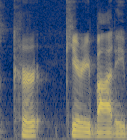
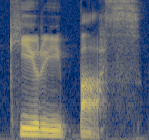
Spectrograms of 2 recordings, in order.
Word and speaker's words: Kiribati: set of islands the Gilbert Islands and it's pronounced I thought it was Kiribati but it's qt bas basically which is how you translate Gilbert into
